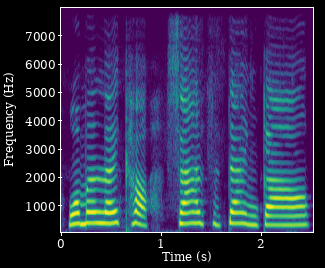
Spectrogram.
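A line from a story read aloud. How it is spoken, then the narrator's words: Two shouting in unison. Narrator (Chinese): 罗西塔和马雷克异口同声的大喊说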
